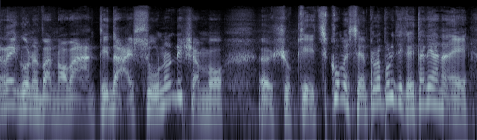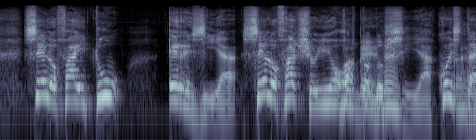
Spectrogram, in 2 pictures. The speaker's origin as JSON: {"language": "Italian", "region": "Piedmont", "country": "Italy", "said": "quindi lo dico da piemontese"}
